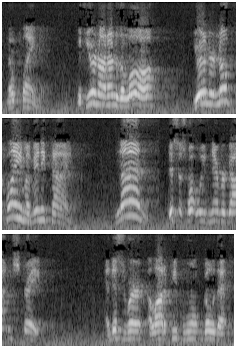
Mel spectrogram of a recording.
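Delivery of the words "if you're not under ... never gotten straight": high, forceful pulpit insistence; impassioned preaching. Real, not acted. Preacher insists to congregation no claim remains, high and emphatic. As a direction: drive it home, climbing to a high final word.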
